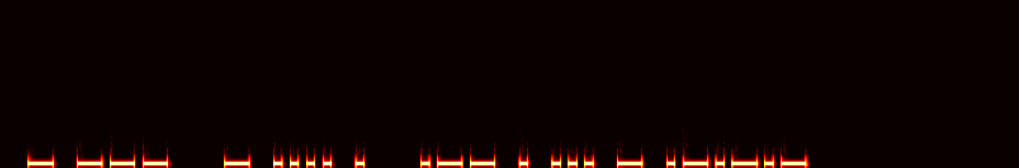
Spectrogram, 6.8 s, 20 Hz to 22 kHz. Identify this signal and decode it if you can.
Morse code, heard as a keyed tone, about 22 wpm, 700 Hz. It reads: TO THE WEST.
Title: Sentences from Top 1200 Words 22wpm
